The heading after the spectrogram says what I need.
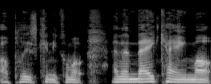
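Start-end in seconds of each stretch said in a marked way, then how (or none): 0.0-0.9 put-on polite tone, quieter. Retelling asking hotel staff to come up: imitating own polite request. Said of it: "I went down politely".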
